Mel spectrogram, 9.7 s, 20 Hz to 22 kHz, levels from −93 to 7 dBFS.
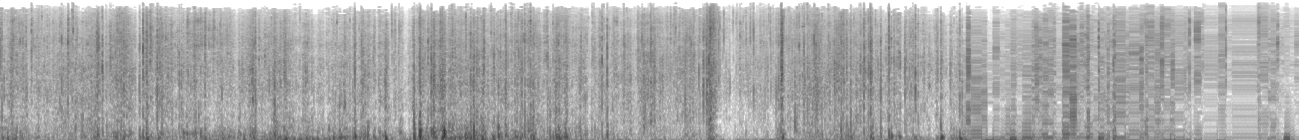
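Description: Robotic sound from repeated short buffers hits this recording of sounds from 7.23 s to 9.75 s: a rigid 100 Hz buzz, likely from a 10 ms block repeating for roughly 70 percent of that stretch.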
